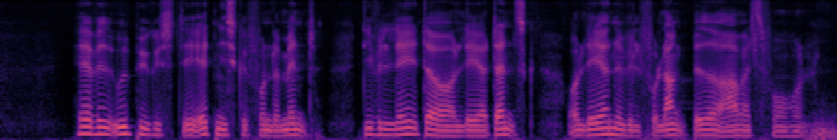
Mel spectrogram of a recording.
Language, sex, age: Danish, male, 26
